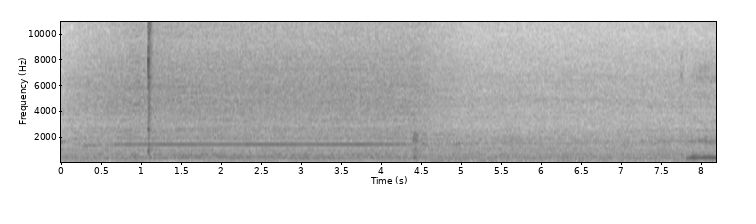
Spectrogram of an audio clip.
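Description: Blower and cooling fan on a Sovol SV08 3D printer run at half power, a steady airy whir with a faint constant tone, close by, with a brief click early and a soft knock midway.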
